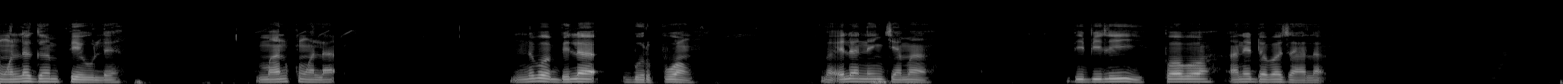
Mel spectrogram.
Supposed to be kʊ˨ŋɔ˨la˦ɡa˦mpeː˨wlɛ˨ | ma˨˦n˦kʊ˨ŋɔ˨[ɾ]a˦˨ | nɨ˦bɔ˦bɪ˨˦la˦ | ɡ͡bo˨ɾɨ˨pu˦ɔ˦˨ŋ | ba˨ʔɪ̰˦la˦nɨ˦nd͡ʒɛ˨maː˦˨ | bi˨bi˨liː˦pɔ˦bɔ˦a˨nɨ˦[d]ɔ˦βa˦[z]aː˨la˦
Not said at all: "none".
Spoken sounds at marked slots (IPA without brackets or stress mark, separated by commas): l, d, z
